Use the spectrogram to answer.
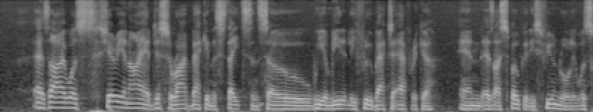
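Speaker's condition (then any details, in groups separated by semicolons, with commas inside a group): No condition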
